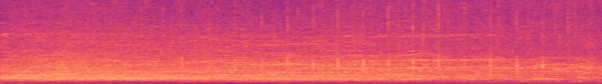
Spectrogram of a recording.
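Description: A large rally crowd in Pensacola, Florida, applauds and cheers for President Trump, a dense, steady roar of clapping with scattered whoops that holds loud throughout and eases slightly toward the end.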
